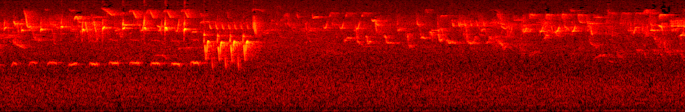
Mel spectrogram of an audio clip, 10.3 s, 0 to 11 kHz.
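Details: A common nightingale (Luscinia megarhynchos) sings at Wijgmaalbroek on 22 April 2020, a loud, varied phrase of low piping notes and fast rattling repeats; fainter songs of other birds carry on in the background.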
